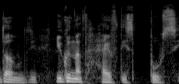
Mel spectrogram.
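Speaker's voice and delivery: line delivered in a put-on Spanish accent. Voicing a character in a joke bit, Spanish accent. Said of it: "I don't know why she's Spanish all of a sudden".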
